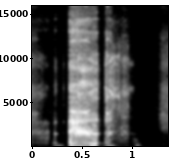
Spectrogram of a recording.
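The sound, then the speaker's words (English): A single sharp, loud cough from a person getting over a cold, followed by a rougher, softer throat clearing, with a faint breath trailing off at the end. “So you're gonna hear me coughing in your ear again.”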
